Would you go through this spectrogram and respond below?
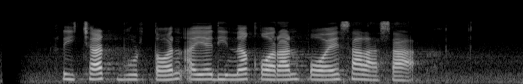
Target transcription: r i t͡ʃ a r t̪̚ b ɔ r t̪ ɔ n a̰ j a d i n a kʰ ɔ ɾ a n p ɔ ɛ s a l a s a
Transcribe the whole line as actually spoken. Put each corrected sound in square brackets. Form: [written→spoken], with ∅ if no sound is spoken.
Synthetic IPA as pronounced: r i t͡ʃ a r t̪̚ b [ɔ→u] r t̪ ɔ n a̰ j a d i n a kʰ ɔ ɾ a n p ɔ ɛ s a l a s a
